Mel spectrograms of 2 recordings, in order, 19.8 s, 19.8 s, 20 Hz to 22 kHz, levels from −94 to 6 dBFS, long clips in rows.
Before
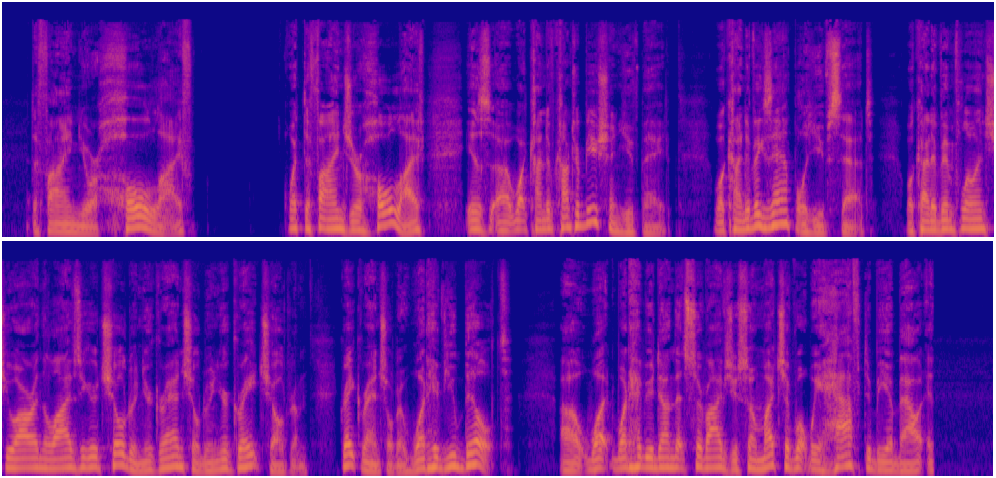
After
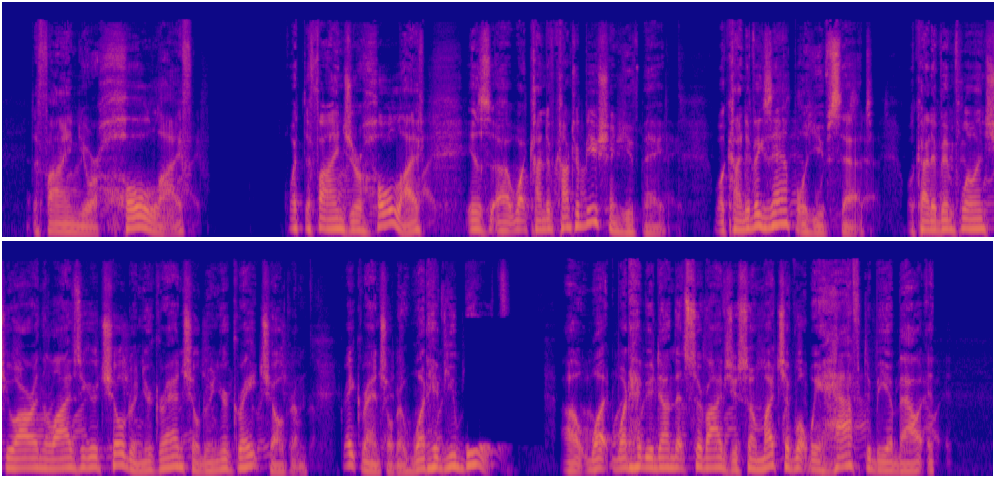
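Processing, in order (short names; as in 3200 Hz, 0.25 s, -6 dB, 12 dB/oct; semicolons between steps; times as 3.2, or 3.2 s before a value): speakerphone echo 0.18 s, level -17 dB; spectral delete 14.54–15.34, 410–6800 Hz; attack slew limiter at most 450 dB/s; gain -2.5 dB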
